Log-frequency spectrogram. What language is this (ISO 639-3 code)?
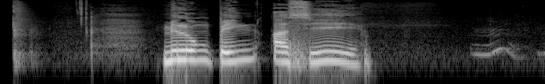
cnh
